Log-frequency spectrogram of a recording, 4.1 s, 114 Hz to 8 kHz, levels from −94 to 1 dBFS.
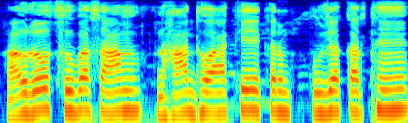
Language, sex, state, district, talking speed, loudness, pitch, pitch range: Chhattisgarhi, male, Chhattisgarh, Sarguja, 145 wpm, -21 LUFS, 175 Hz, 165-180 Hz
